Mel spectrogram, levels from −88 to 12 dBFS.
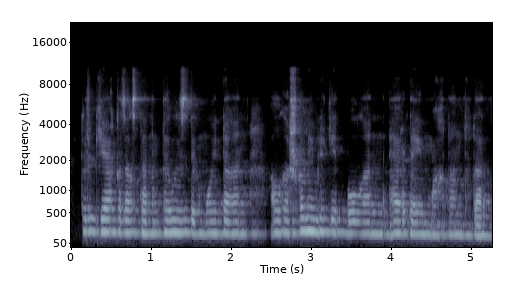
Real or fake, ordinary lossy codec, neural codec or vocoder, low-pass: fake; none; vocoder, 22.05 kHz, 80 mel bands, HiFi-GAN; none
